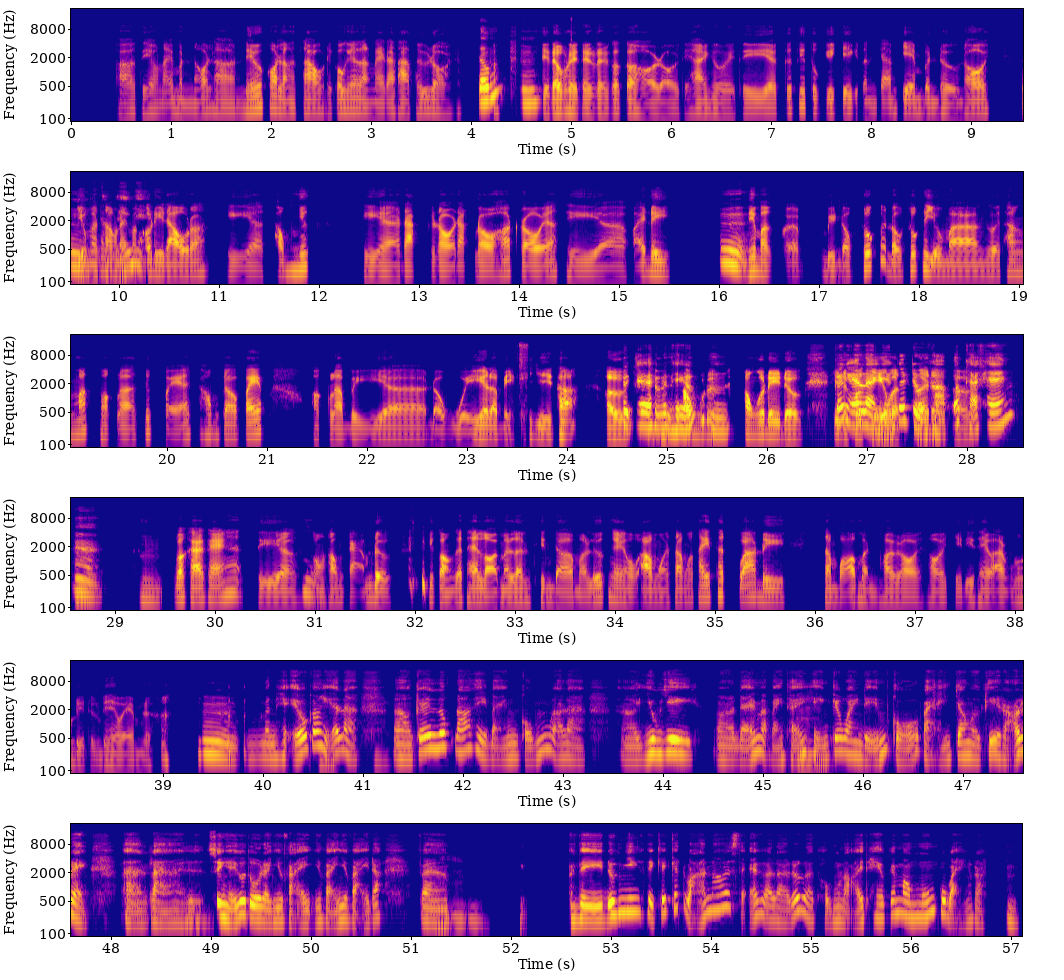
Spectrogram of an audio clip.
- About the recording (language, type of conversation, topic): Vietnamese, podcast, Bạn xử lý mâu thuẫn với bạn bè như thế nào?
- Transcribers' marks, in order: other background noise; tapping; laughing while speaking: "OK, mình hiểu"; laughing while speaking: "đó"; laughing while speaking: "em"; chuckle; laugh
